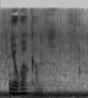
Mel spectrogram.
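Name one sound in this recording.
A woman speaks calmly and briefly, close by.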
